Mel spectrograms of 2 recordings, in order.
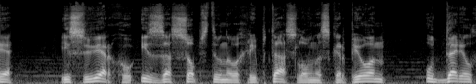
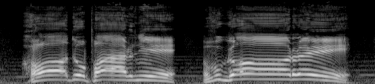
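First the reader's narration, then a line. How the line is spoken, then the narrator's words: Howling over noise. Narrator (Russian): Взвыл Ярпин Зигрин, перебивая рев Нищуки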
